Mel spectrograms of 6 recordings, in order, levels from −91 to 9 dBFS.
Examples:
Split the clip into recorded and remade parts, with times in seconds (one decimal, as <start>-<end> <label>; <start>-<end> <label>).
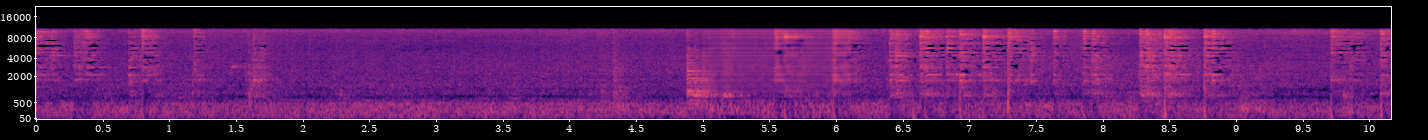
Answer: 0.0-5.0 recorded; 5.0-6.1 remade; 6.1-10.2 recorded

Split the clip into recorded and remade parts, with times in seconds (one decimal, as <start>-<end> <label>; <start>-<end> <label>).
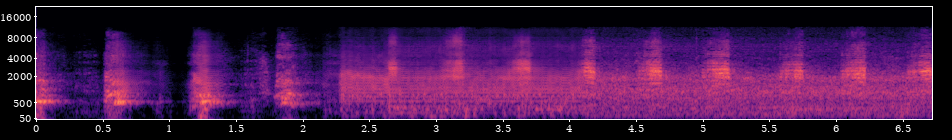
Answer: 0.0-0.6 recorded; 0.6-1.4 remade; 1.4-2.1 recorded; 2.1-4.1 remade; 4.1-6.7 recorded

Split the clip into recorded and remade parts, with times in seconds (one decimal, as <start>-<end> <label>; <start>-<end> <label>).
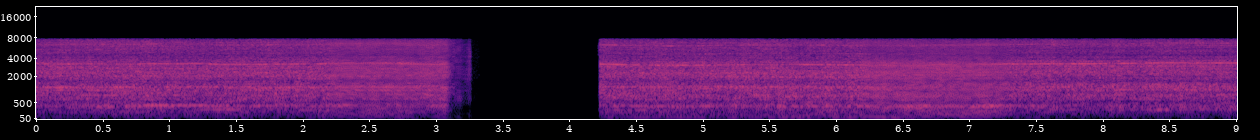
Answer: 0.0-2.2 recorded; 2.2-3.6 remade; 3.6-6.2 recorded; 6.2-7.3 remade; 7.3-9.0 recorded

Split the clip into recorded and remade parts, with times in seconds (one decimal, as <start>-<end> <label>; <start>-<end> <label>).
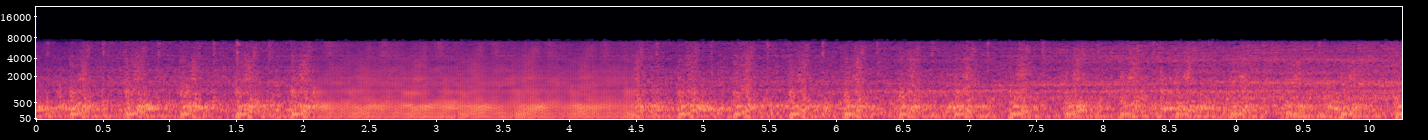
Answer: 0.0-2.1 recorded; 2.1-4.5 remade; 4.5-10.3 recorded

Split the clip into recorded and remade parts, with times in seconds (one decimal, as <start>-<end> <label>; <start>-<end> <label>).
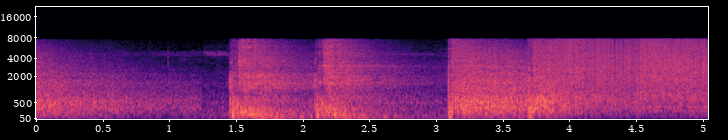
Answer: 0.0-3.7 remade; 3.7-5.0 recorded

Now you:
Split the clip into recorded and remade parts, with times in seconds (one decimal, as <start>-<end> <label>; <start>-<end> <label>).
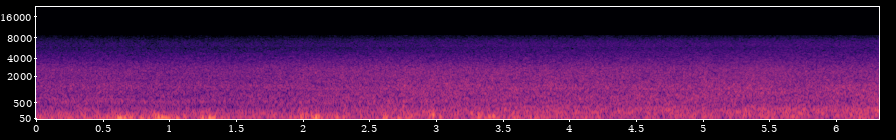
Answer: 0.0-5.1 recorded; 5.1-5.7 remade; 5.7-6.3 recorded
